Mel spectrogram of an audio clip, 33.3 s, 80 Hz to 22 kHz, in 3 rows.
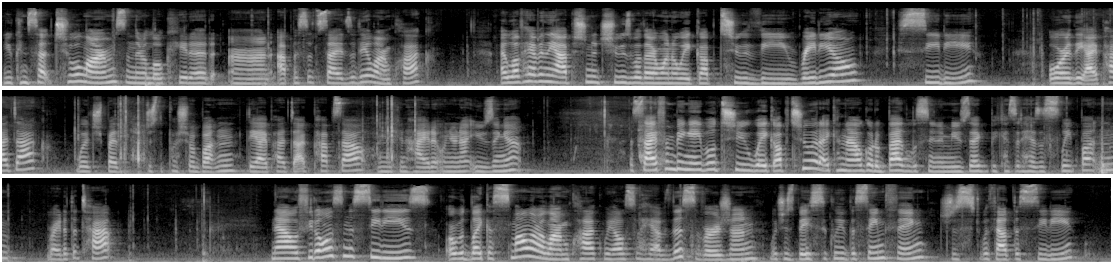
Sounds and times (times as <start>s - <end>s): Speech: 0.0s - 4.3s, 5.0s - 9.8s, 10.5s - 16.4s, 17.4s - 23.4s, 24.9s - 33.0s.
